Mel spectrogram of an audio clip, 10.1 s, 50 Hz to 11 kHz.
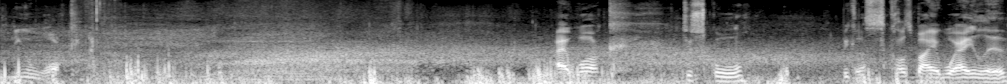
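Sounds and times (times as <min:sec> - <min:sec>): wind rumbling on microphone: 0:00.0 - 0:10.0
car driving past: 0:01.0 - 0:04.4.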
